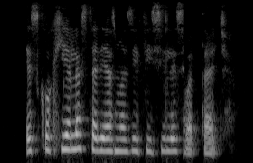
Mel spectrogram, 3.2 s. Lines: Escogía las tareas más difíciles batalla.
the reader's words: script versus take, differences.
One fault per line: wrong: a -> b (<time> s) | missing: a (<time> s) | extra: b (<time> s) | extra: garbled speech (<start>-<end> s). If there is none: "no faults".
no faults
